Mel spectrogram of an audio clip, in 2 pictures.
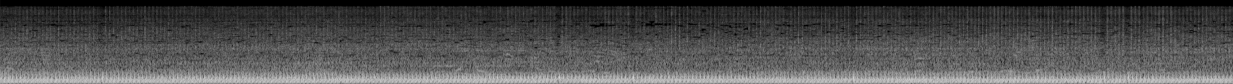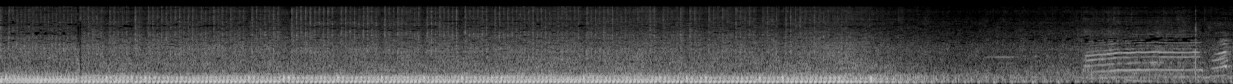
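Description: Motorboat engine running steadily at an even speed. It falls away suddenly near the end, where a voice comes in.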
